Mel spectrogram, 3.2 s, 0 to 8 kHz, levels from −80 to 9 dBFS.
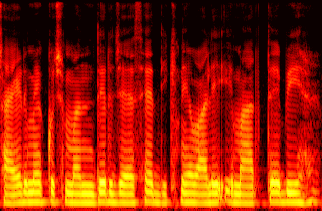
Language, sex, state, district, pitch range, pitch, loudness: Hindi, male, Jharkhand, Garhwa, 125-135 Hz, 130 Hz, -13 LUFS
